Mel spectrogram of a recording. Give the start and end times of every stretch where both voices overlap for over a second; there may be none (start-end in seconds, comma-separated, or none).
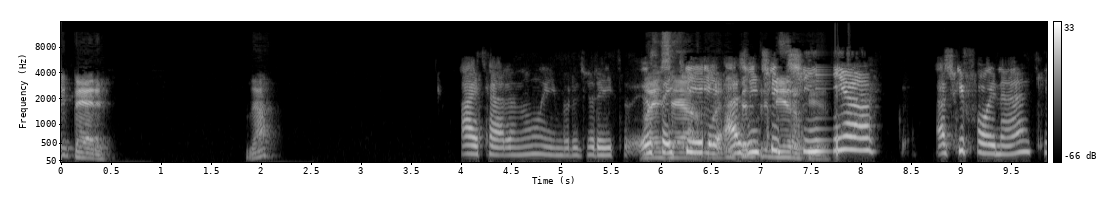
5.8-7.7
